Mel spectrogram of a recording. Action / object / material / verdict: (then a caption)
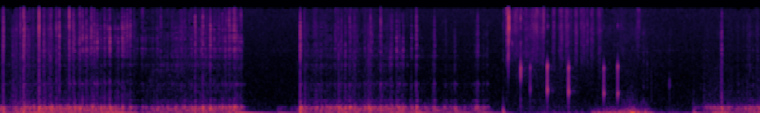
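scrape / metal mesh microphone grille / metal mesh / none. Long natural nails and fingertips scratch and rub the uncovered hollow metal mesh head of a hand-sized black USB microphone, first with both hands and then with one. The close-up contact makes a dense, deep, rumbling scrape that is heavy in the low end, with short quiet gaps and scattered sharp ticks and taps.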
